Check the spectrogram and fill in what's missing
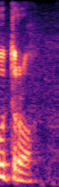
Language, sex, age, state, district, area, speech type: Gujarati, male, 18-30, Gujarat, Surat, urban, read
